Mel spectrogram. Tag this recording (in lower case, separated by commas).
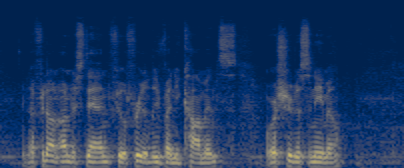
speech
